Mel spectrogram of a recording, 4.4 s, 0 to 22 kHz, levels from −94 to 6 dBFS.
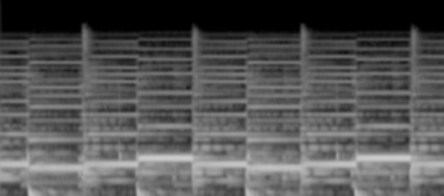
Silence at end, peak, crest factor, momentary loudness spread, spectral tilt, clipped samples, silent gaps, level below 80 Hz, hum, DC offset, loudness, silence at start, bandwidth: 0 s; -6 dBFS; 12 dB; 5 LU; -4 dB/octave; under 0.1%; none; -36 dBFS; none; under 0.1%; -18 LUFS; 0 s; 12.5 kHz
